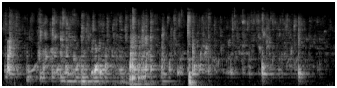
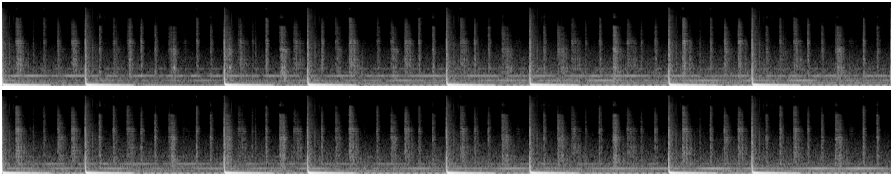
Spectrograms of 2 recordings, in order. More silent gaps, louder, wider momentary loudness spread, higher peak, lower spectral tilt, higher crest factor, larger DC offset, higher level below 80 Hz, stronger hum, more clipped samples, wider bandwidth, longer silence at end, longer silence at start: neither; second, -24 LUFS vs -16 LUFS; second, 12 LU vs 17 LU; about the same, 0 dBFS vs 0 dBFS; second, -2.5 dB/octave vs -7 dB/octave; first, 24 dB vs 14 dB; neither; second, -56 dBFS vs -14 dBFS; neither; neither; first, 17 kHz vs 8.4 kHz; about the same, 0.1 s vs 0 s; about the same, 0 s vs 0 s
